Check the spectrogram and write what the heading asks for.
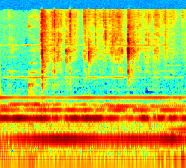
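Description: A steady ringing drone of several held tones, like a singing bowl, under soft crackling as shaving soap lather is rubbed over the stubble by hand.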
